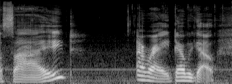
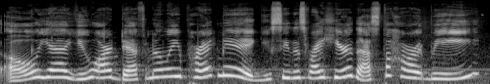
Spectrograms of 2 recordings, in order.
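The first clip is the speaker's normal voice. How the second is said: a touch higher, cheerful doctor breaking the news; lightly voiced doctor; 7 semitones higher than usual. Doctor tells Jamie she is pregnant, lightly voiced cheerful. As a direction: lightly play the upbeat doctor.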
